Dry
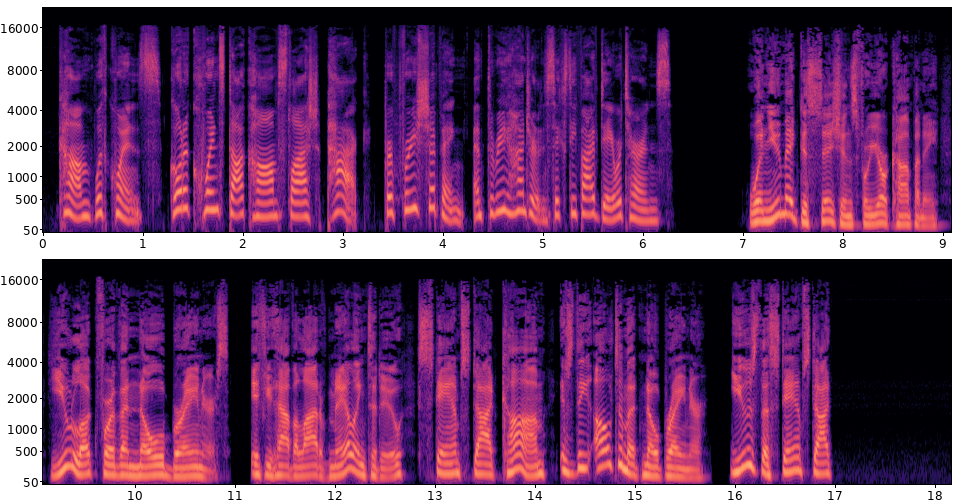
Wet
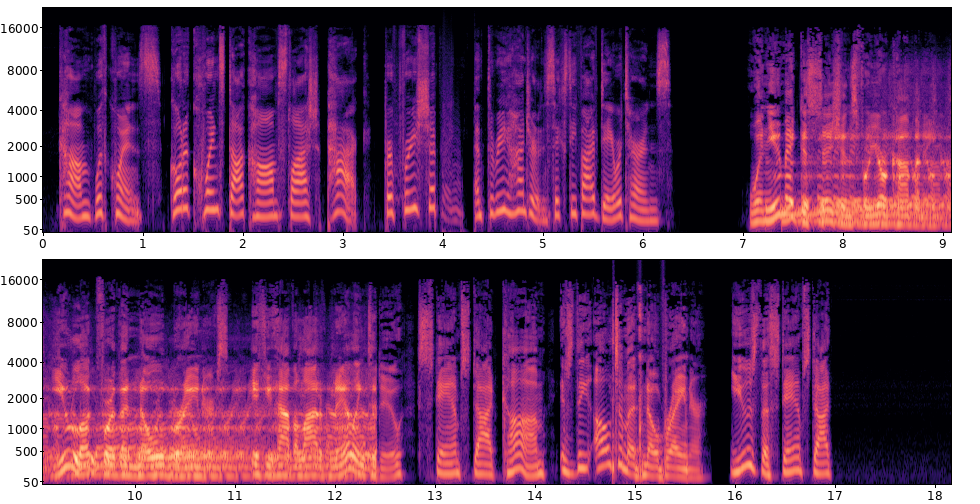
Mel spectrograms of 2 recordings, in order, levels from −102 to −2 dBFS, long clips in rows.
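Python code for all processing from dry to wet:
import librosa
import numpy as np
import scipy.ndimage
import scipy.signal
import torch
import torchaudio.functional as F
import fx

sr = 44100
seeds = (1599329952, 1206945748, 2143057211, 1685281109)

y = fx.chain(x, sr, fx.law_mismatch(coded='A'),
    fx.low_shelf(hz=150.0, db=-8.5),
    fx.tube_stage(drive_db=49.0, bias=0.45), at=(3.92, 4.32))
y = fx.chain(y, sr, fx.small_body(hz=(370.0, 1000.0, 1400.0, 2400.0), ring_ms=35, db=17),
    fx.echo_opening(ms=160, hz=400, octaves=1, feedback_pct=70, wet_db=-6), at=(7.22, 12.41))
y = fx.chain(y, sr, fx.highpass(hz=410.0, slope=6),
    fx.notch(hz=2200.0, q=29.0),
    fx.env_flatten(amount_pct=100), at=(14.77, 15.52))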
